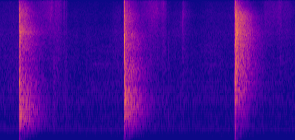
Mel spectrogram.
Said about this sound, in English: And we'll do three claps.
